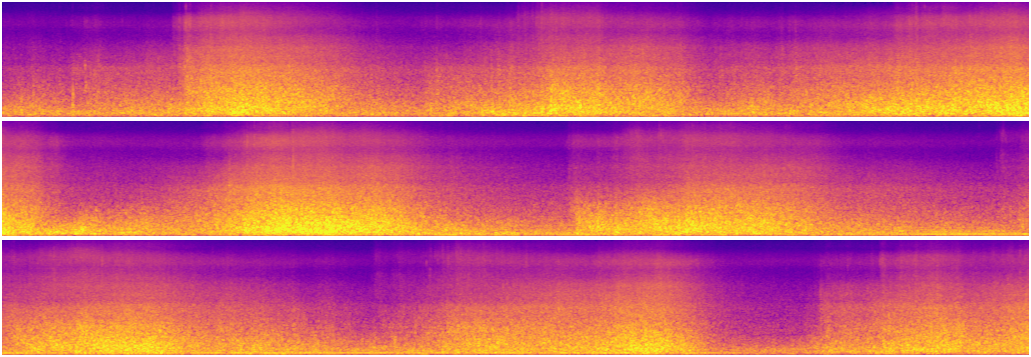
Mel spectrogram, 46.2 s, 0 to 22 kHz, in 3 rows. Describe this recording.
At the beach, Sound of the waves, Zoom H2n MS+XY + H6 XY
